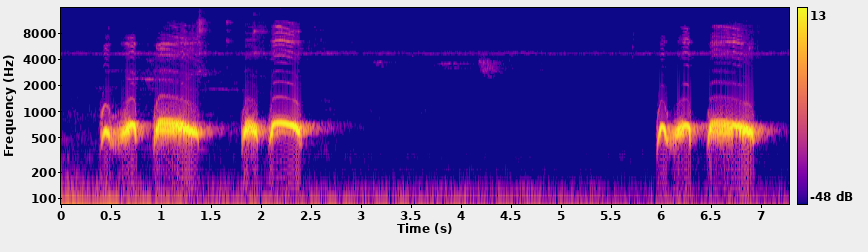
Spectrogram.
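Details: Spotted dove decoy cooing to attract wild doves: two low, rounded two-part phrases in quick succession, then a pause of about three seconds before another phrase, in a quiet background.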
